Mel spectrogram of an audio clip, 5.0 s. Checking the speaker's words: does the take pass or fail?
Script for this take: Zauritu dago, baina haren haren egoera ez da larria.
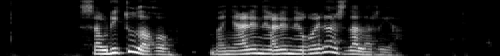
pass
